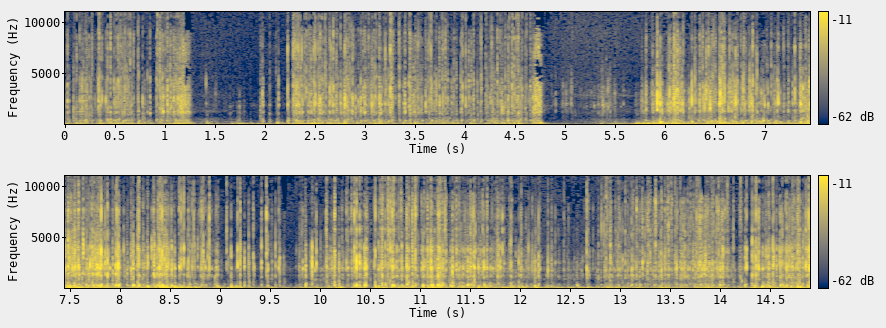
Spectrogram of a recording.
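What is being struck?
Silicone bristle scrubber gloves.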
